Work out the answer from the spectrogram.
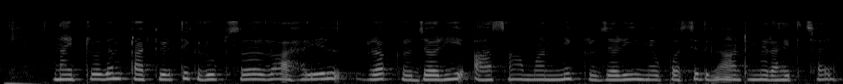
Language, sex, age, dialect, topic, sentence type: Maithili, female, 25-30, Southern/Standard, agriculture, statement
